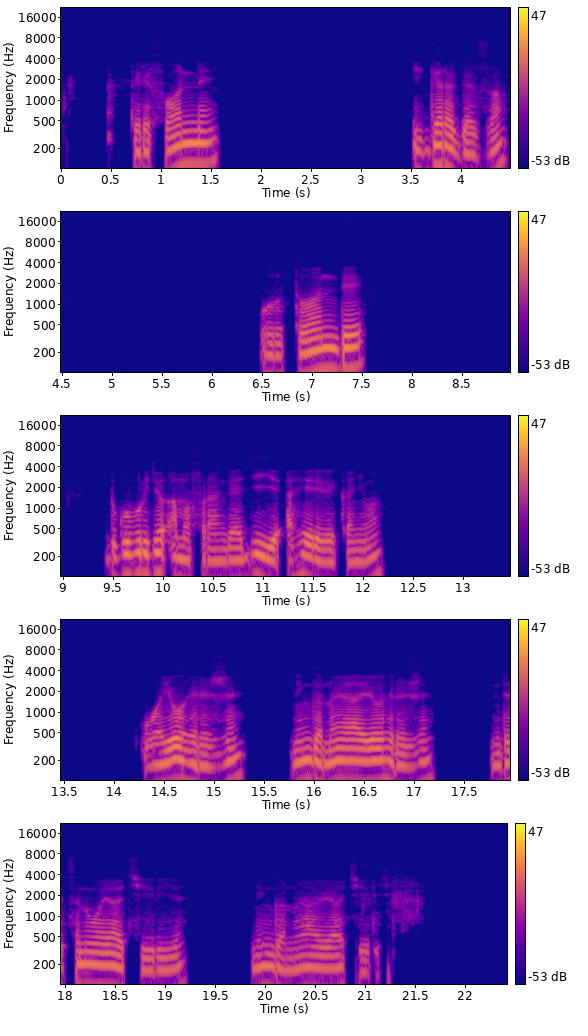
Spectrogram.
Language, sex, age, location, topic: Kinyarwanda, male, 18-24, Kigali, finance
